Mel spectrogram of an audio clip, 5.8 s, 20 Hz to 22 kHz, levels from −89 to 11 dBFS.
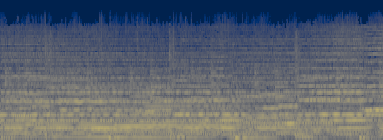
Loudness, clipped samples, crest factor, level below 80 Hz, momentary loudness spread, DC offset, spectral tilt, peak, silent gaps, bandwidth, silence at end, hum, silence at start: -21 LUFS; under 0.1%; 12 dB; -50 dBFS; 3 LU; under 0.1%; -5.5 dB/octave; -8 dBFS; none; 13.5 kHz; 0 s; none; 0 s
